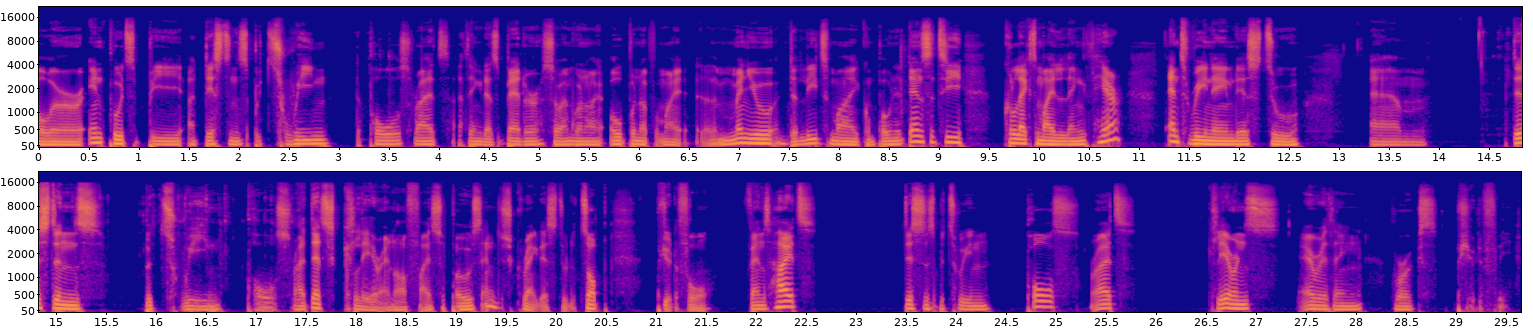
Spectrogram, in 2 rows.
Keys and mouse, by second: 0.5 middle click, 1.7-3.2 drag, 4.6 click, 5.9 click, 6.7 click, 8.4 click, 10.0 click, 10.2-10.7 drag, 11.9 click, 12.2-17.1 drag, 16.3 e, 18.2 click, 21.1 ctrl+s, 22.1-23.3 drag, 23.7-26.3 drag, 26.7-29.0 drag, 29.4 right click.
